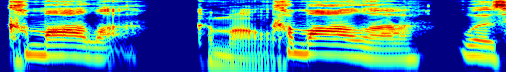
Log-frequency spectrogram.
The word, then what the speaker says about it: Kamala: ways I remember her putting the emphasis on the second syllable so it was like Kamala Kamala Kamala was how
